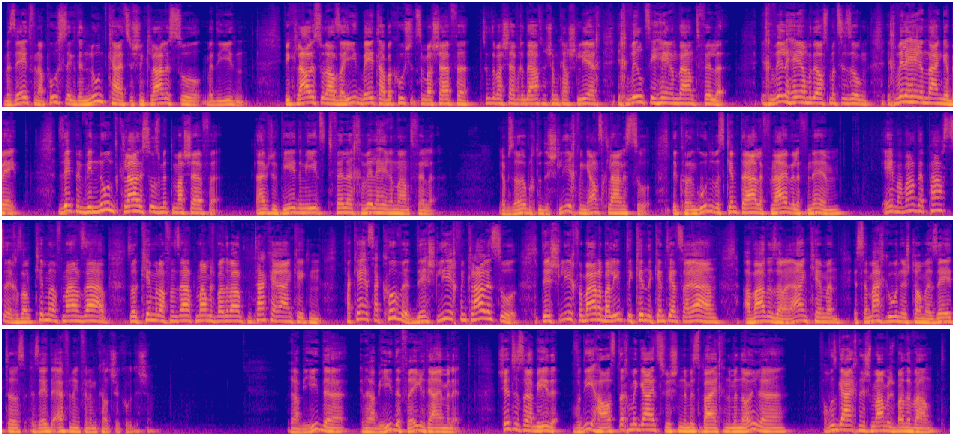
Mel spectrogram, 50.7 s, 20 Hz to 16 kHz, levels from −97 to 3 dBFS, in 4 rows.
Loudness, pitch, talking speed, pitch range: -26 LUFS, 145 Hz, 200 wpm, 130-175 Hz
